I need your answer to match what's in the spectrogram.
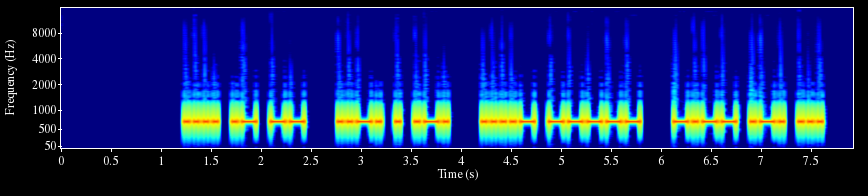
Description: Morse code, heard as a keyed tone, about 25 wpm, 700 Hz. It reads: HAM FER 40 YRS
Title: Practice QSO - Exchange 3 - More Info - 25wpm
